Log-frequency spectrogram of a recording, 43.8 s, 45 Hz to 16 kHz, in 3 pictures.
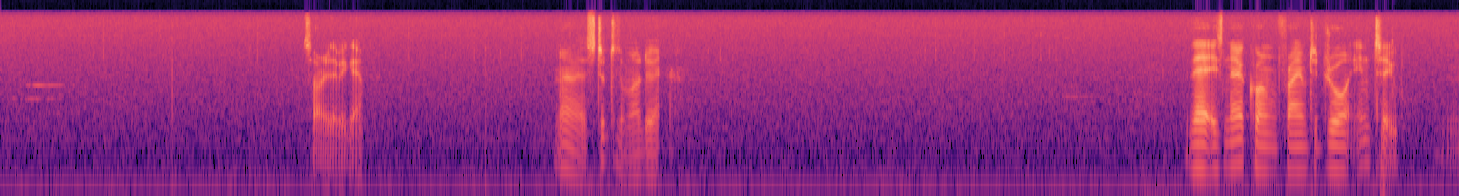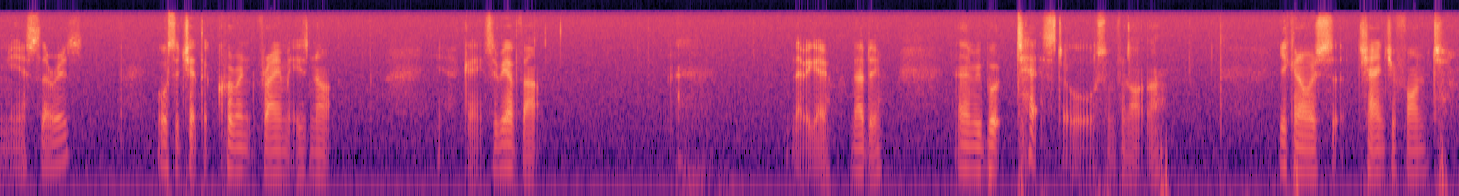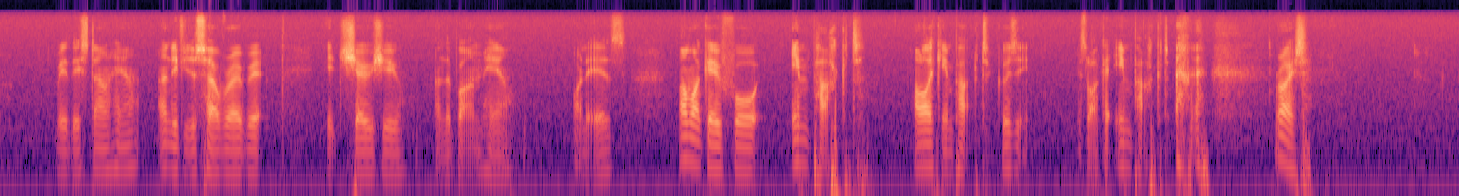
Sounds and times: Speech: 3.0s - 3.7s, 5.6s - 6.6s, 11.9s - 15.4s, 16.2s - 17.9s, 19.0s - 20.0s, 22.5s - 23.4s, 24.2s - 26.3s, 27.4s - 29.2s, 29.8s - 31.8s, 32.4s - 40.9s, 41.9s - 42.4s.

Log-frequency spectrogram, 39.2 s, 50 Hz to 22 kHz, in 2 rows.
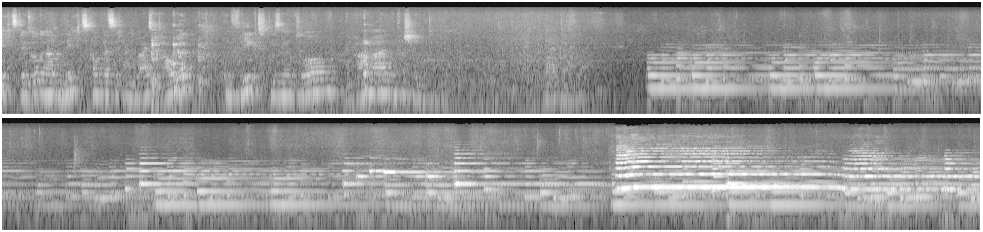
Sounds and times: Speech: 0.0s - 3.8s, 4.5s - 8.7s, 10.8s - 11.9s
Music: 12.9s - 39.1s.

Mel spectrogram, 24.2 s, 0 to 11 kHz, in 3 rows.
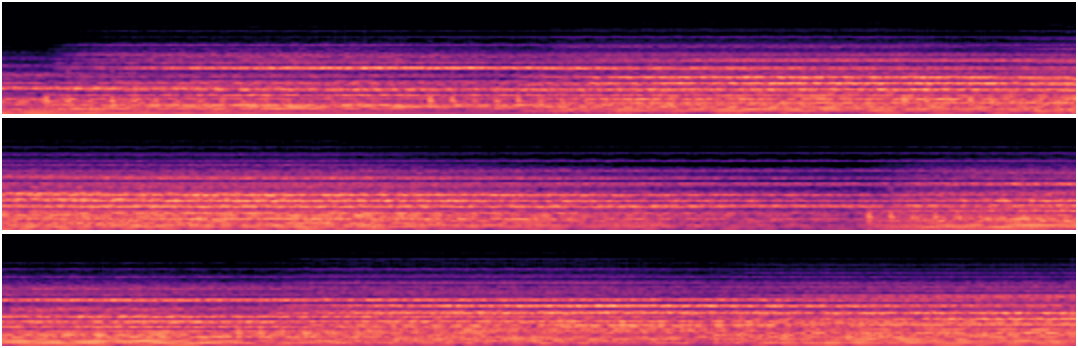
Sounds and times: Music: 0.0s - 24.1s.

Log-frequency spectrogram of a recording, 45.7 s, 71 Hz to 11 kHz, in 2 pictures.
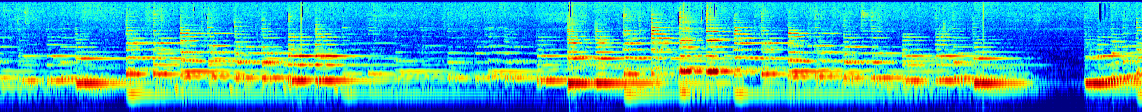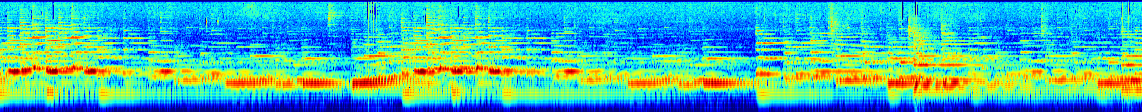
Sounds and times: Harp: 0.0s - 45.6s.

